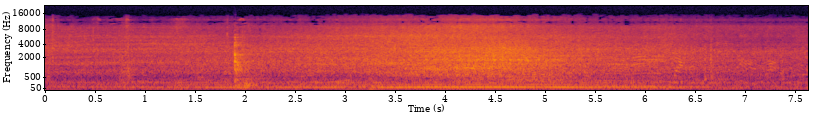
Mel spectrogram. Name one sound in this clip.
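A truck engine rumbles as it drives past close by.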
